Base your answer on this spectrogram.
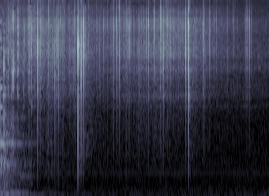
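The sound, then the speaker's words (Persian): Meat browning on both sides in a pan for an herb stew: a faint, steady sizzle with a few sharp crackles and pops. “خب دو سمت گوشت که کامل سرخ بشه، گوشتو از توی ظرف در میارم و پیازو میریزم.”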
